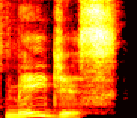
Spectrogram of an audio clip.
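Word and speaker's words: Mejis: It should be pronounced Magus."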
